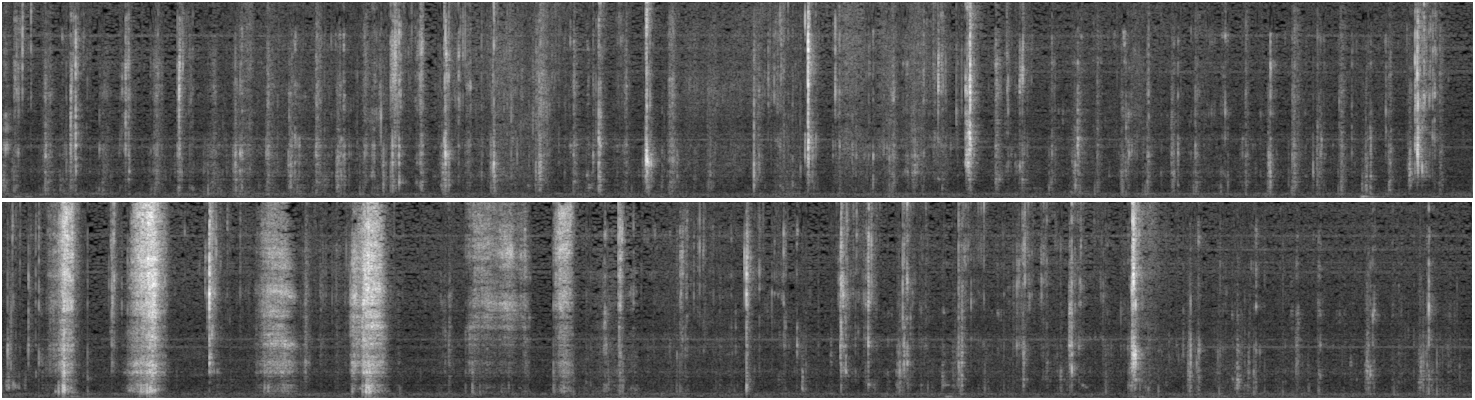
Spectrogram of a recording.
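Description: Close-miked chewing and biting of a Subway sandwich on soft flatbread: a steady run of wet mouth clicks and smacks, with a few louder ones about halfway through.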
